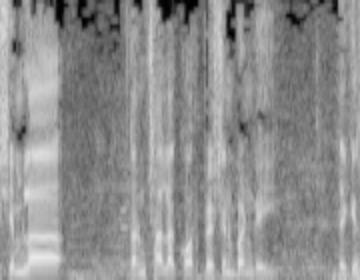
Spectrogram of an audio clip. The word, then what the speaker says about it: शिमला: और उस दृष्टि से क्योंकि अंग्रेजों को श्यामला बोलने, माँ श्यामला बोलने में कठिनाई आती थी, ये प्रोनाउंसिएशन में बिगड़ते बिगड़ते श्यामला से शिमला हो गया।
